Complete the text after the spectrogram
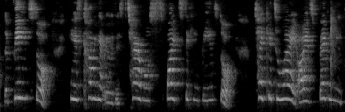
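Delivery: high, frantic begging; screamed plea. A narrator's reading. Giant begging Jack to spare him, screaming. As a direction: plead desperately, voice held high. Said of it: "screamed the flesh lump eater".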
